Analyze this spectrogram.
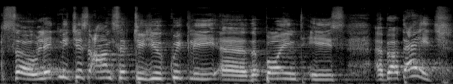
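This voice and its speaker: Over noticeable background noise, a high-pitched woman talks at a very slow pace. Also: ordinary pitch variation. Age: 60s. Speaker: evangelist preacher. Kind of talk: sermon with interpreter. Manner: animated.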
